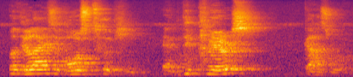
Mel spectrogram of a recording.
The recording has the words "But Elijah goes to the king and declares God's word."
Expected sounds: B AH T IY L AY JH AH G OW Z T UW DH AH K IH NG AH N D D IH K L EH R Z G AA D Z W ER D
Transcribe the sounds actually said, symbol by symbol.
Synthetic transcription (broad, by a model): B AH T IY L AY Z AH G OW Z T UW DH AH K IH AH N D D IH K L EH R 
